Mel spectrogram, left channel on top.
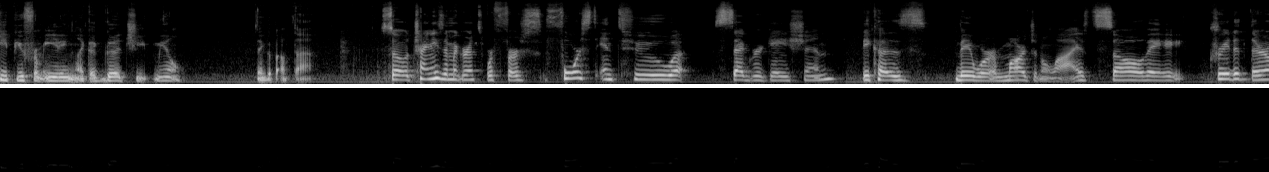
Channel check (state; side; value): silent; right; 57 dB below the other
